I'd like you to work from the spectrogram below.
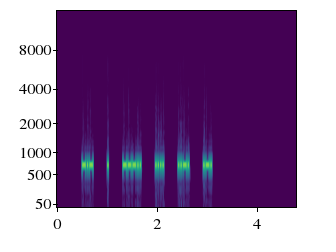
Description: Morse code, heard as a keyed tone, about 52 wpm, spaced as for 23 wpm, 700 Hz. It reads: KE8HFR
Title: USA Call Signs - 6 Characters - 4x Character Spacing - 50wpm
